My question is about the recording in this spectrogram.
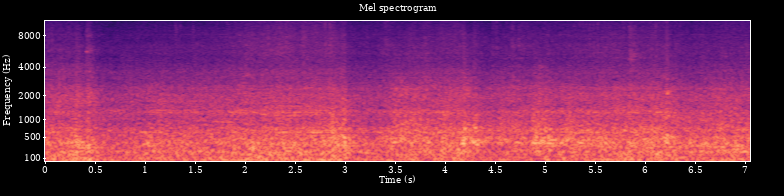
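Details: JR 221 series Yamatoji Rapid (field-added excitation control, max 120 km/h) onboard running sound between Oji and Kyuhoji: loud steady rail roar at speed with a dull repeating thump; wheel flat on the recorded car.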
